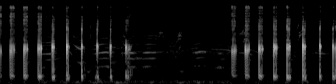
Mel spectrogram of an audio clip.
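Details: Teetar, the grey francolin, giving rapid runs of loud, harsh, clipped notes at about four per second, broken by a brief quieter gap with faint tonal notes before the hammering series resumes.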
